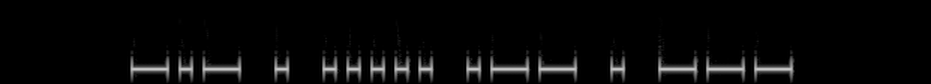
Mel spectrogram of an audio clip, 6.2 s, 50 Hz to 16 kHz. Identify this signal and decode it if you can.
Morse code, heard as a keyed tone, about 16 wpm, 700 Hz. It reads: KE5WEO
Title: USA Call Signs - 6 Characters - Repeated 2x - 15wpm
